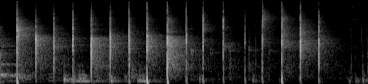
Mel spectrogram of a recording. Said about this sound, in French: Vous êtes les deux grands vainqueurs de ce quiz. On peut les applaudir.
